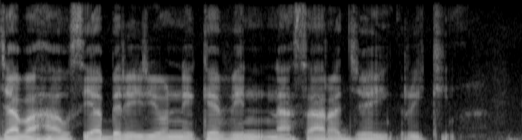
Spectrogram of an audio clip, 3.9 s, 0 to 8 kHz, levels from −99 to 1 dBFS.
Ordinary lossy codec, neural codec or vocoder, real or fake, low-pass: none; none; real; none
